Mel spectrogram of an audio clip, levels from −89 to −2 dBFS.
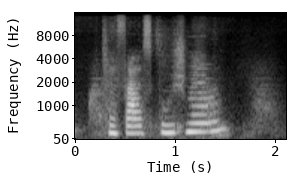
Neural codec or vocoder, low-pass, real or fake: codec, 44.1 kHz, 0.9 kbps, DAC; 14.4 kHz; fake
